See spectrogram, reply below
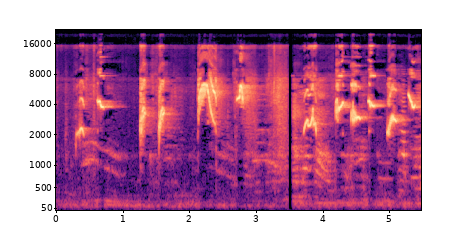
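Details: Oriental magpie-robin song for stimulating silent or lazy birds, recorded across the day: spaced whistled phrases with some harsher rasping notes, then faster clear whistles toward the end.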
